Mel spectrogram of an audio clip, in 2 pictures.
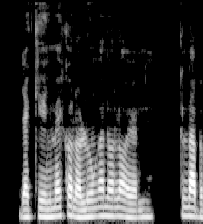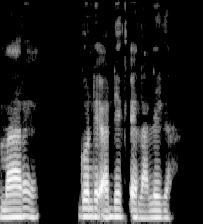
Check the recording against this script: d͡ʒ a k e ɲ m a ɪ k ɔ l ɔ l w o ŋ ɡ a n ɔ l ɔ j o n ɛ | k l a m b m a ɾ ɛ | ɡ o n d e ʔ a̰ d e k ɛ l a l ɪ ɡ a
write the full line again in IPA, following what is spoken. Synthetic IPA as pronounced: d͡ʒ a k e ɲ m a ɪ k ɔ l ɔ l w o ŋ ɡ a n ɔ l ɔ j ɔ n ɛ | k l a b m a ɾ ɛ | ɡ o n d e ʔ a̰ d e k ɛ l a l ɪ ɡ a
